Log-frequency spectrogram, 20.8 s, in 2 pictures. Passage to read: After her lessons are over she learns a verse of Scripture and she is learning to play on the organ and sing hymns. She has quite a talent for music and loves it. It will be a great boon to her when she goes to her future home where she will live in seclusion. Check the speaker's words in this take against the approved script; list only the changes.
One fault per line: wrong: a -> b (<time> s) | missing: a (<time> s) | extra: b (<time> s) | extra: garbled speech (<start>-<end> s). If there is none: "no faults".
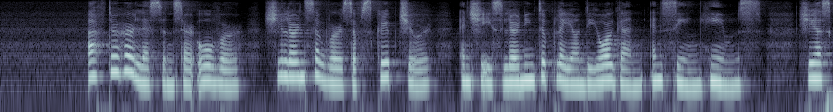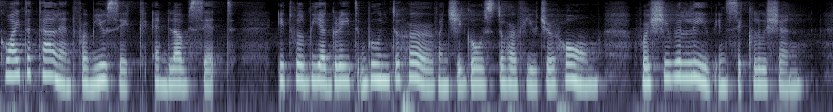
no faults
